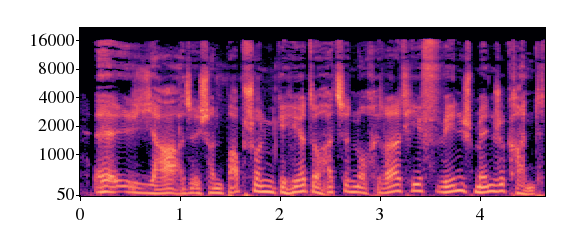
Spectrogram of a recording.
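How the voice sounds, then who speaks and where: In a Saarland accent, a man talks at medium pitch with ordinary pitch variation. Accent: Marpingen Saarland dialect. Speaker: comedian and musician. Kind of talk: casual chat.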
